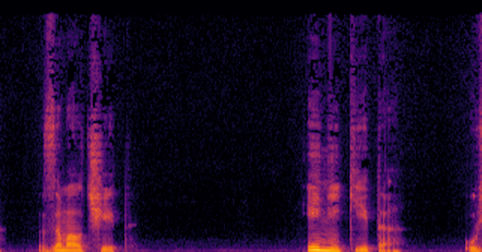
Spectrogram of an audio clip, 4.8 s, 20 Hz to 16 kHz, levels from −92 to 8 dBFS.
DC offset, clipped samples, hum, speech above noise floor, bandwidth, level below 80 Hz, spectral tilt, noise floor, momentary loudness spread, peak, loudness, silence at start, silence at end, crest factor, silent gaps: under 0.1%; under 0.1%; none; 49 dB; 10.5 kHz; -42 dBFS; -7 dB/octave; -67 dBFS; 21 LU; -2 dBFS; -19 LUFS; 0.4 s; 0 s; 20 dB; none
